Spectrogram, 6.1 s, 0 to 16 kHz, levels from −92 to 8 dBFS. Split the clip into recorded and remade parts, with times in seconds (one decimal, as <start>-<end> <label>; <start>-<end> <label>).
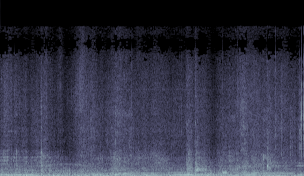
0.0-6.1 recorded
